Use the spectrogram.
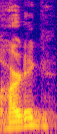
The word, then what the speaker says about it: Hartig: I believe it's hardig did I say that correctly you did thank you and for Colina would you spell that please for yes my name is Hartig it last name is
